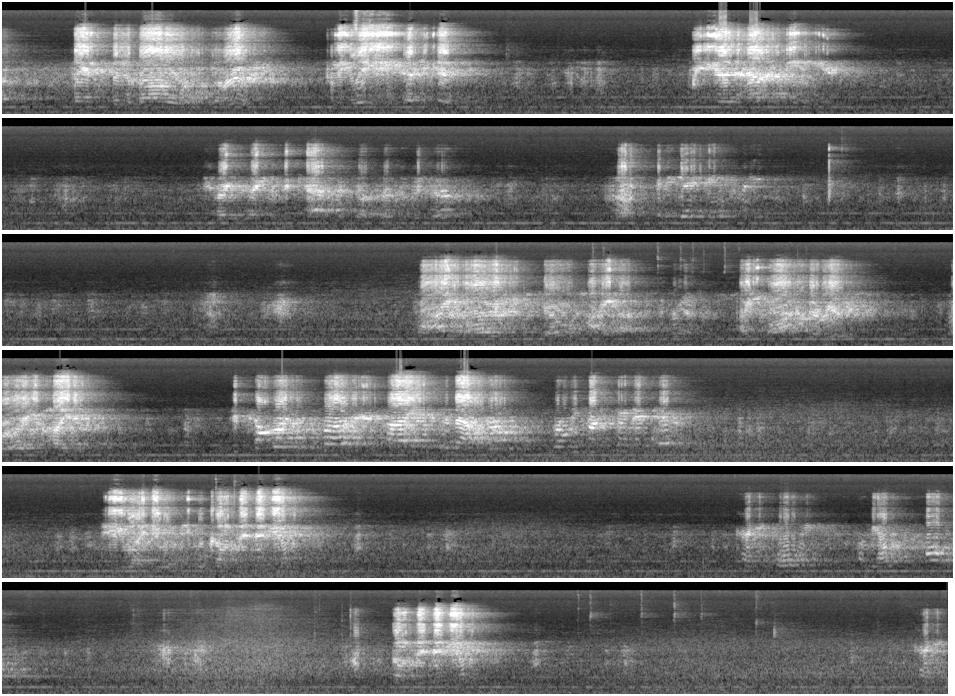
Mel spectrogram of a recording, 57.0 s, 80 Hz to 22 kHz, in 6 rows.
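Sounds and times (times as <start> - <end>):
people talking: 0.0 - 6.0, 6.9 - 8.6, 11.5 - 14.4, 15.6 - 17.9, 23.2 - 30.0, 30.8 - 35.6, 39.0 - 41.6, 45.3 - 48.0, 51.0 - 53.0, 56.7 - 57.0
steady low hum: 0.0 - 57.0.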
